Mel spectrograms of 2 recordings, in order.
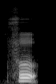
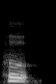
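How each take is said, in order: First: The syllable begins with an f sound. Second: The syllable begins with an h sound. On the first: "di sini ini fu" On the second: "Emang kalau kedengeran sih kayak hu"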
